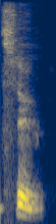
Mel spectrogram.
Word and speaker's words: Hsu: how do you pronounce his name? Sue. Sue, spelled H-S-U.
